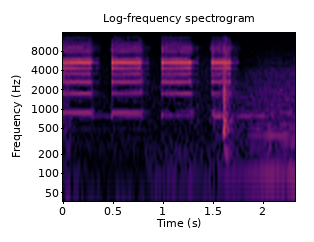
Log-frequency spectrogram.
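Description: Digital alarm clock beeping: four short, evenly spaced beeps, about two a second, the last cut short.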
